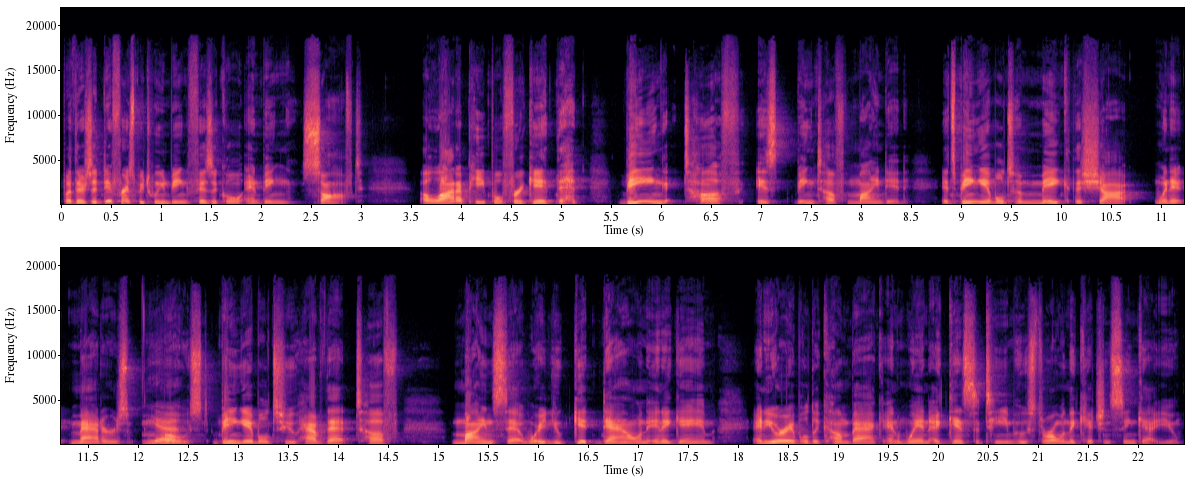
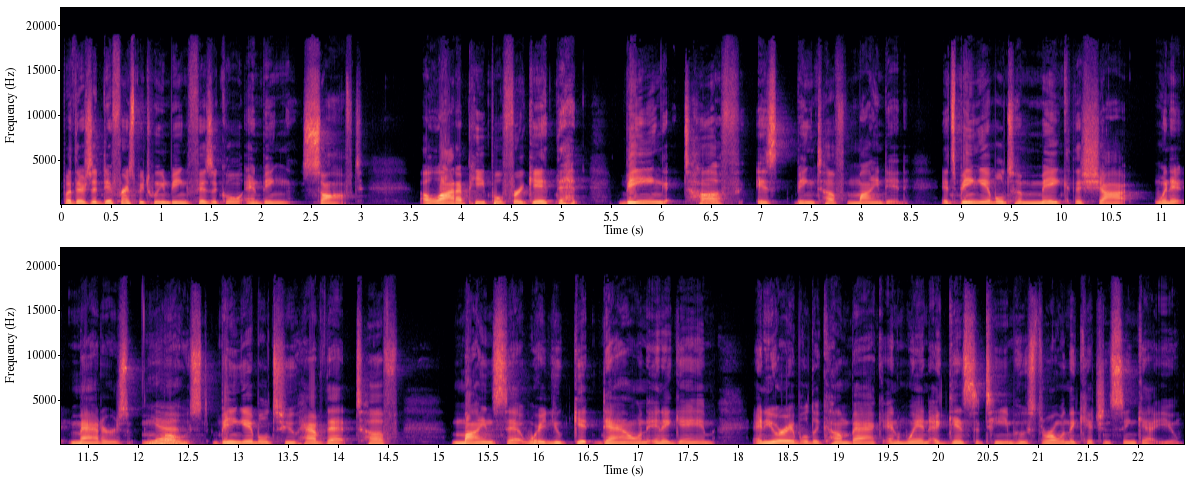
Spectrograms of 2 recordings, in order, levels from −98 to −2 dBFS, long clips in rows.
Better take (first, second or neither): second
